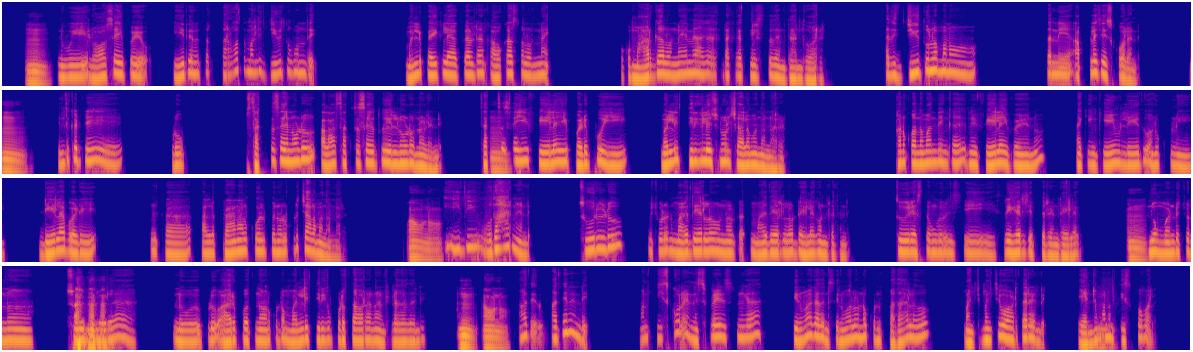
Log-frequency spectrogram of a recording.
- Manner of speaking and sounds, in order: in English: "లాస్"; in English: "అప్లై"; in English: "సక్సెస్"; in English: "సక్సెస్"; in English: "సక్సెస్"; in English: "ఫెయిల్"; in English: "డైలాగ్"; in English: "డైలాగ్"; chuckle; in English: "ఇన్స్‌పిరేషన్‌గా"
- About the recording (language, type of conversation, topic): Telugu, podcast, సూర్యాస్తమయం చూసిన తర్వాత మీ దృష్టికోణంలో ఏ మార్పు వచ్చింది?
